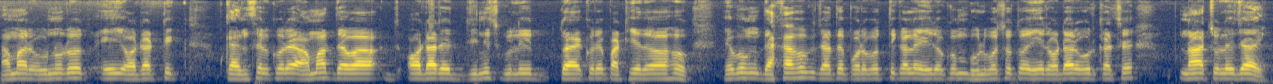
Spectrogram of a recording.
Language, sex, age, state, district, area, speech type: Bengali, male, 60+, West Bengal, Purulia, rural, spontaneous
